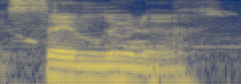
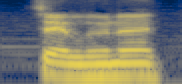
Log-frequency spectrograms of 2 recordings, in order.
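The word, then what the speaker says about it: Selûne: giggling a little bit it's pronounced say luna say luna yeah uh that uh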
